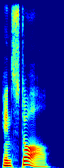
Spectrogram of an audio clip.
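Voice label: "install", English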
